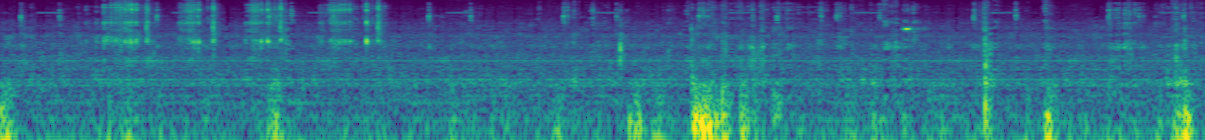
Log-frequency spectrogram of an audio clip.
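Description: Faint handling sounds of artificial fabric leaves being pressed onto a foam pumpkin: light rustles and small clicks, with a couple of soft thumps.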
